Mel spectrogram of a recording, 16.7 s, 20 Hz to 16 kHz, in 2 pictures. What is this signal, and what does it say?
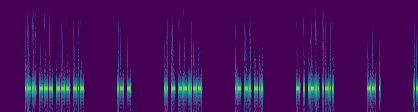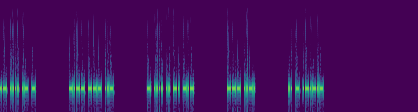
Morse code, heard as a keyed tone, about 50 wpm, 700 Hz. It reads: LOOK AT IT, AND TELL ME WHAT YOU THINK OF IT.
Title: 4x Word-Spacing - Sentences from Top 200 Words - 50wpm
